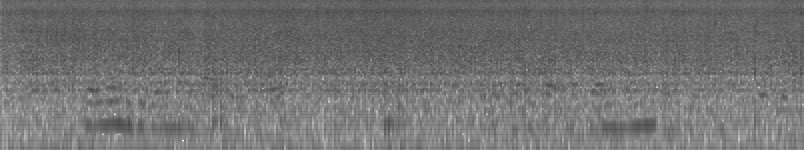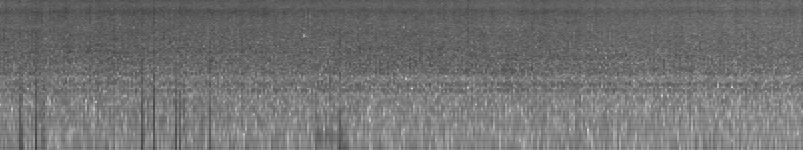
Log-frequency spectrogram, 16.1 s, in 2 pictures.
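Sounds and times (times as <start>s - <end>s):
pork sizzling in a wok: 0.0s - 16.0s
pan bubbling: 7.8s - 11.9s.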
